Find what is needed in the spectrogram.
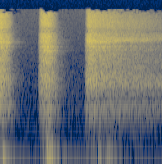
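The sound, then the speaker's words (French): Forceful exhalation in three bursts during a guided breathing exercise: two short, sharp, airy puffs, then a longer breath out that slowly tails off. “Et vous expirez de manière dynamique en trois fois.”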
